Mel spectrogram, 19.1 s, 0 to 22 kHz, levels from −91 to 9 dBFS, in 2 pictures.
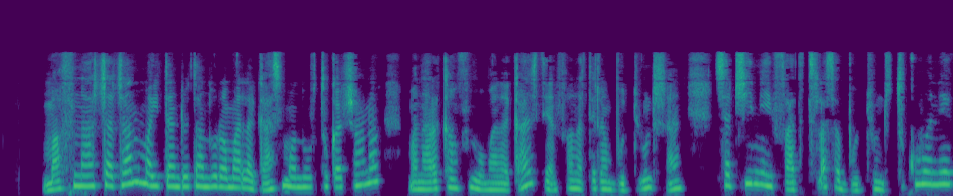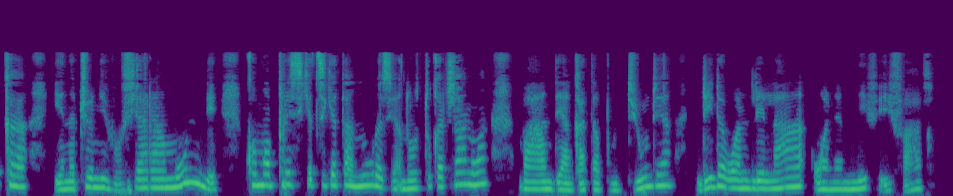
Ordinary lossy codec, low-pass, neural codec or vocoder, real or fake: MP3, 48 kbps; 7.2 kHz; none; real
